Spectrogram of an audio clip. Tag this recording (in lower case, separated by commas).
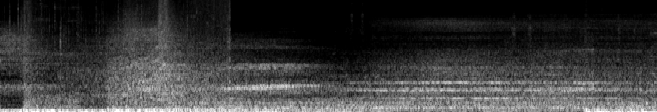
music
